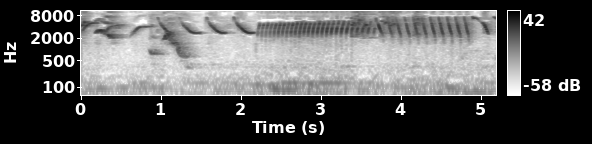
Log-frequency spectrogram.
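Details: Local Indonesian canary song opening with slurred whistled swoops, then a fast, even, buzzy trill and a string of sharp repeated sweeps. A faint low background hum is present.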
